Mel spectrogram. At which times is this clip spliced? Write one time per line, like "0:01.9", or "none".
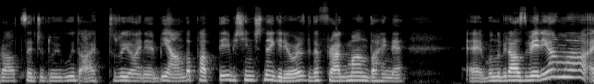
none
